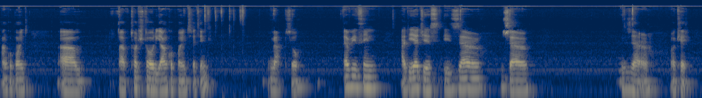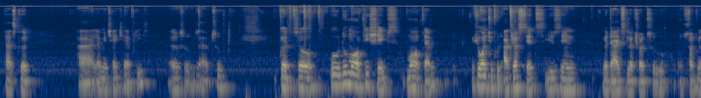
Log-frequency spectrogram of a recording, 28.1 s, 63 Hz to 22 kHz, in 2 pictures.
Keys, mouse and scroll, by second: 4.5 ctrl+z, 19.9 ctrl+-, 20.0 ctrl+-, 24.0 a.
